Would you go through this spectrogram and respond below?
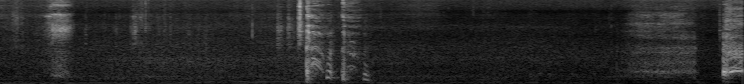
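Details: Hay fever sneezing after sitting outside in very high pollen levels, with a possible cold starting; a few short, explosive bursts ending in one loud sneeze.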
